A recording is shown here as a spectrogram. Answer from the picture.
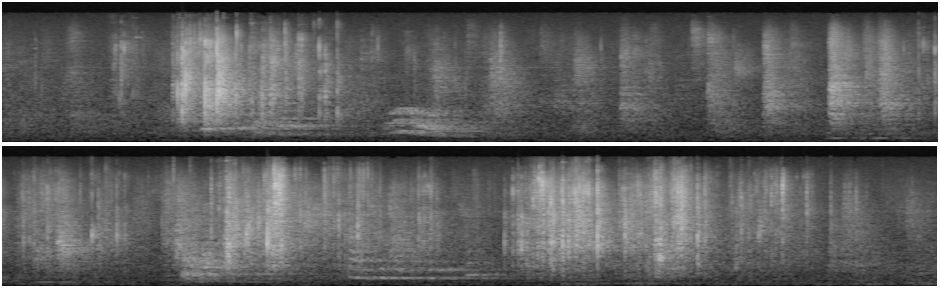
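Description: Voices of other visitors in the background, somewhere in the fort, calling out in four bursts without clear words, with scattered sharp knocks in between.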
